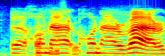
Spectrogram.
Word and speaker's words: Honarvar: Oh, it's Honarvar. That's how it's pronounced. Of course, I messed up. No, but it's a really bad. hard one. It's a hard one to pronounce in English, and it means actually Honar, Honar, means art, and Honarvar is someone, I guess, who is somehow related to the arts.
